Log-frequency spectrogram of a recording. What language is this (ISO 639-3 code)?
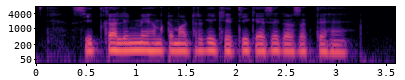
hin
